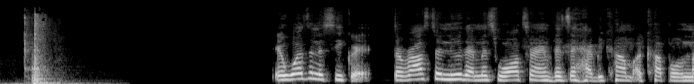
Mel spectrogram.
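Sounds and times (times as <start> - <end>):
door shutting thud: 0.0 - 1.1
speech: 2.8 - 6.9.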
